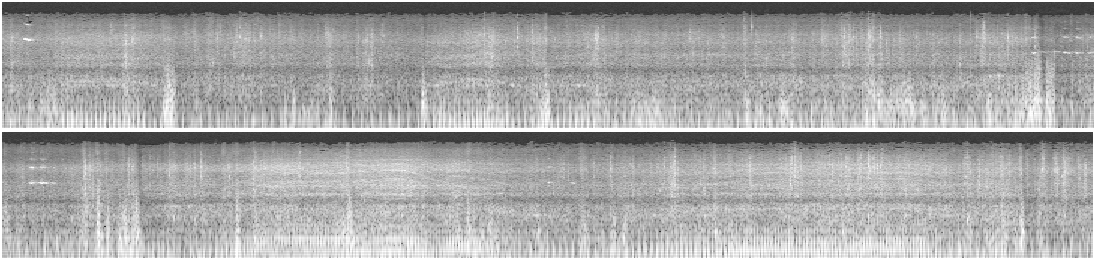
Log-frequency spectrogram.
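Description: Motorcycle engine running at low speed over a rough gravel track, with wind noise on the microphone and occasional short knocks; the engine grows louder about two-thirds of the way through.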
